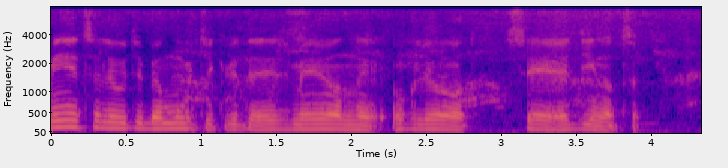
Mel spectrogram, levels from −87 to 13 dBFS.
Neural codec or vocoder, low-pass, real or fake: vocoder, 24 kHz, 100 mel bands, Vocos; 7.2 kHz; fake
